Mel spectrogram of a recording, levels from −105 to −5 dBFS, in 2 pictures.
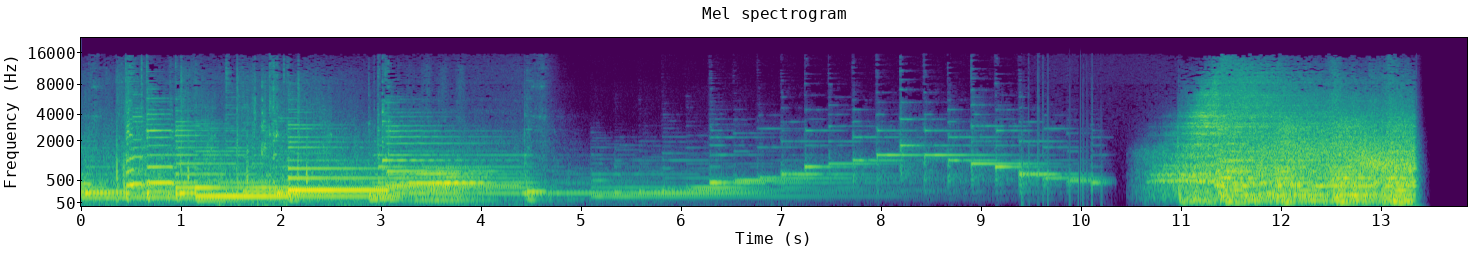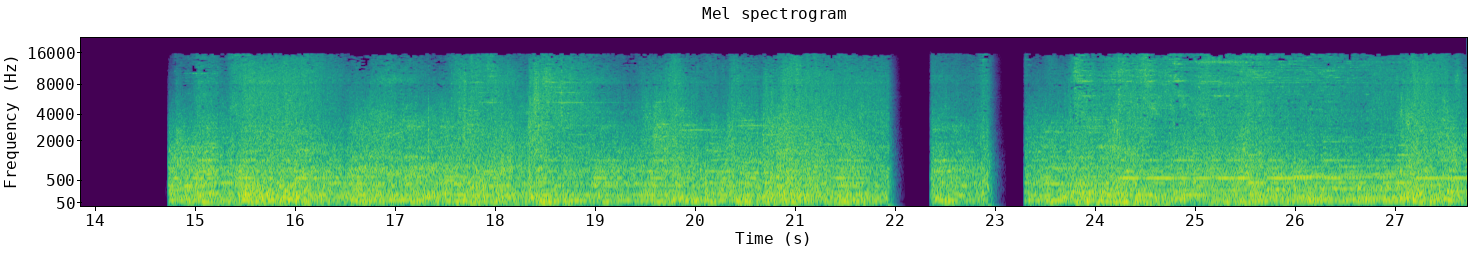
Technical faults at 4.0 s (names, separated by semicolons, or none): none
